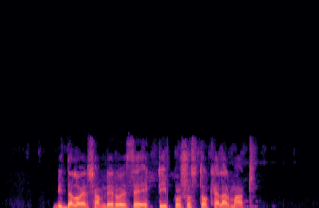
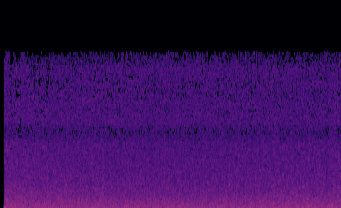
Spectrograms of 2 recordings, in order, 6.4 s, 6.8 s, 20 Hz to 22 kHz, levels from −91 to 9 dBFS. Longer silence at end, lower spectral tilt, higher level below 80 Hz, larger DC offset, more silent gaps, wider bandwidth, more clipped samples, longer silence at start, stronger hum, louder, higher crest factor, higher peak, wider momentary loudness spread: first, 1.3 s vs 0 s; first, -6.5 dB/octave vs -3 dB/octave; second, -62 dBFS vs -56 dBFS; neither; neither; second, 7.8 kHz vs 16.5 kHz; neither; first, 1.05 s vs 0.1 s; neither; first, -18 LUFS vs -45 LUFS; about the same, 16 dB vs 18 dB; first, -2 dBFS vs -28 dBFS; first, 8 LU vs 1 LU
